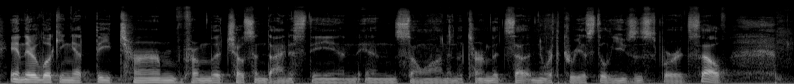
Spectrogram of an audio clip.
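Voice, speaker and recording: A man with an American accent speaks in a very deep, low pitch and a monotone, flat intonation, at a moderate pace with hardly any pauses. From United States. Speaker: professor. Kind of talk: interview.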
